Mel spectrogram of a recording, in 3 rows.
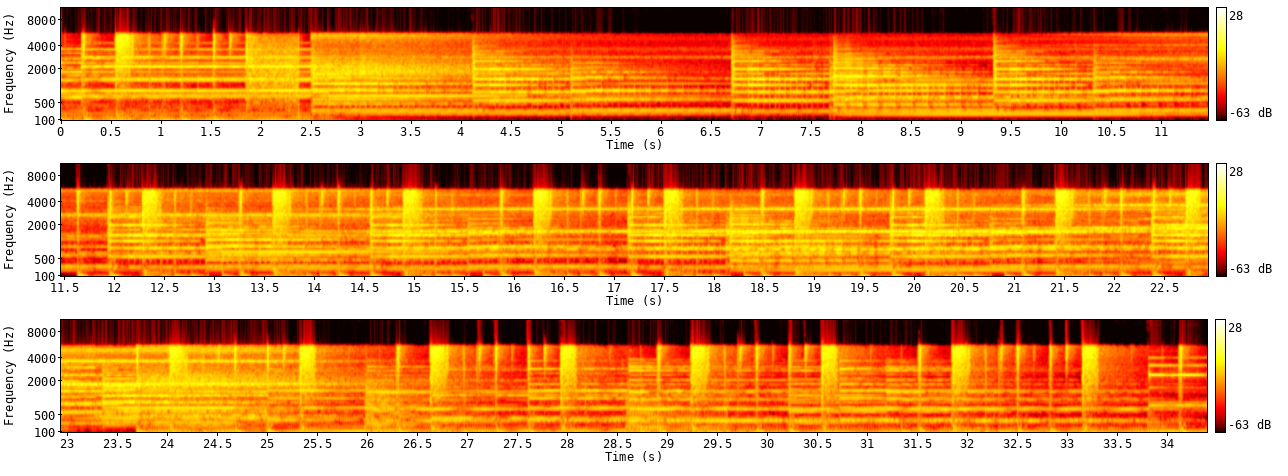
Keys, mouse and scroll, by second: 1.6 click, 6.0 click, 6.1 click, 7.0 click, 7.1 click, 8.6 click, 8.7 click, 9.7 click, 9.7 click, 10.9 click, 13.9 click, 15.4 click, 16.5 scroll up 2, 16.8 click, 17.0 click, 18.0 click, 18.2 click, 20.1 click, 20.2 click, 22.2 click, 25.2 click, 27.0 click, 27.0 click, 28.0 click, 29.9 click, 31.5 click, 33.6 click.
